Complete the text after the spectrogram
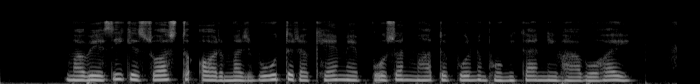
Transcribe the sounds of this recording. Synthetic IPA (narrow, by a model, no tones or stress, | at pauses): məweːsikeswəst̪ʰɔːɾməd͡ʒbuːt̪ɾəkʰemẽpoːsənməɦət̪wəpuːɾnbʱuːmɪkanɪbʱaːboɦəi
